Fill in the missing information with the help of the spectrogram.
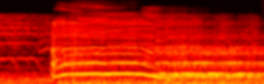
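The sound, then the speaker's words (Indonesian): A single loud scream bursts in suddenly, holds a high, strained pitch for about a second, then slides downward and trails off into a rumbling background noise. “Teriakku sekuat mungkin.”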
